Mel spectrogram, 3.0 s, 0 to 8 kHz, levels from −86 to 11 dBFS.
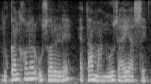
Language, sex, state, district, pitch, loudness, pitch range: Assamese, male, Assam, Kamrup Metropolitan, 155 Hz, -16 LUFS, 145-175 Hz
